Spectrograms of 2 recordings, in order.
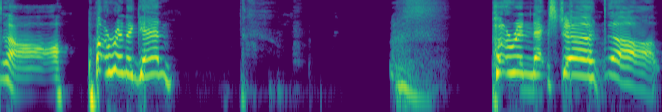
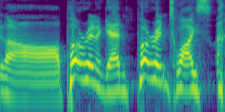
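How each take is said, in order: First: Much higher, slow, drawn-out "put her in again" with stress on "her"; gushing doting plea. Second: Mild, near-plain doting "put her in again", normal pitch; half-hearted fond plea, close to her own voice; lightly voiced fond plea. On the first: Retold or imitated. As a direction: swoon it out high and stretched like a smitten fan. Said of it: "And you're like". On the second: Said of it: "you're like".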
